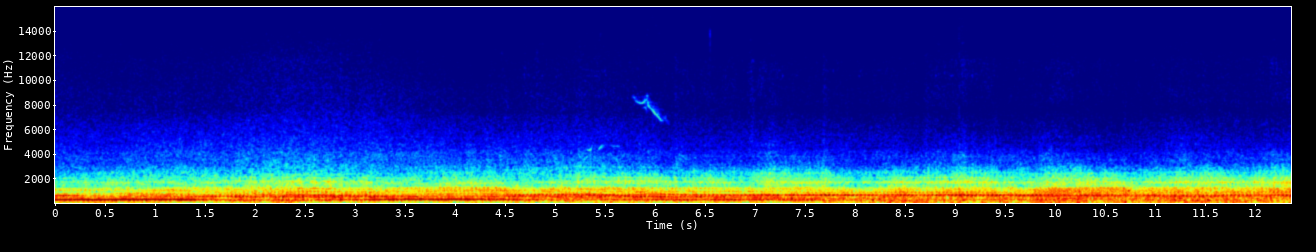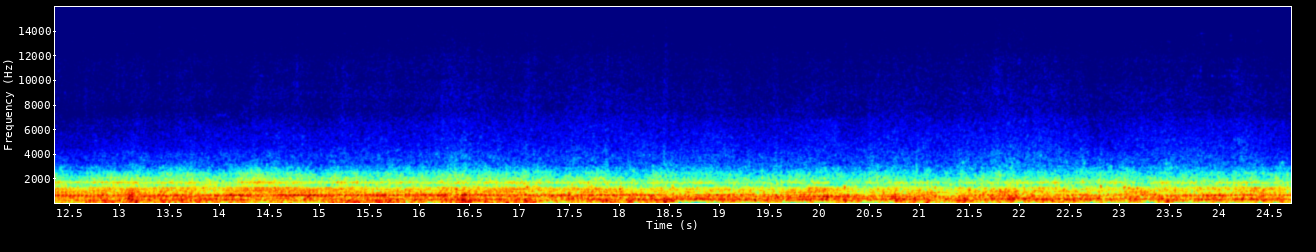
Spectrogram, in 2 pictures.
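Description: A steam locomotive chuffs in the distance ahead.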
